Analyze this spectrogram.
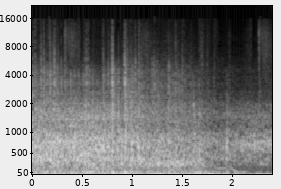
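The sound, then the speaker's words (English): A SpaceX Starship rocket exploding in a fireball during a test-flight landing: a loud, continuous roaring blast thick with crackling, popping bursts from start to finish. “another SpaceX Starship super rocket has ended up in a fireball in a spectacular landing fail.”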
